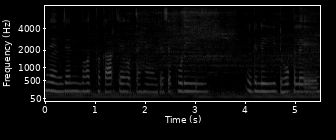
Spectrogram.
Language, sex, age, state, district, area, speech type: Hindi, female, 30-45, Madhya Pradesh, Seoni, urban, spontaneous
